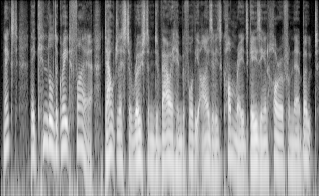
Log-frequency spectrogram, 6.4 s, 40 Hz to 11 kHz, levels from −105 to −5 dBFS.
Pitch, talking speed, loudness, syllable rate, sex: 110 Hz, 215 wpm, -19 LUFS, 5.7 syllables/s, male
